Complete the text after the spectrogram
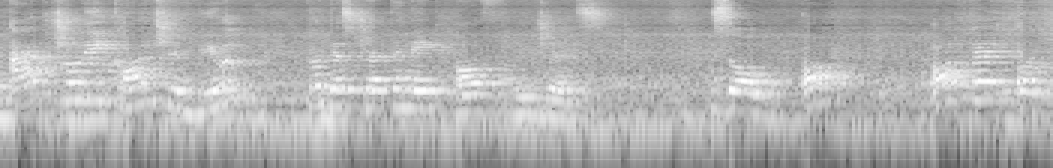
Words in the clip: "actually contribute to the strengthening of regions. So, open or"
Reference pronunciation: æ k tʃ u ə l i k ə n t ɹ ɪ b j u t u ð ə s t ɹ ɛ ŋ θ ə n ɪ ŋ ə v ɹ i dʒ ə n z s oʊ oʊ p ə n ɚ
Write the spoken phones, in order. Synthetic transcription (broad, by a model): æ k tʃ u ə l i k ə n t ɹ ɪ b j u t u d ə s t ɹ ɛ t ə n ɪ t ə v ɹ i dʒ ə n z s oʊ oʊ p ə ɚ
